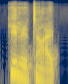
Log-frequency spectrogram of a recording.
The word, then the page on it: heliotype: Indian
